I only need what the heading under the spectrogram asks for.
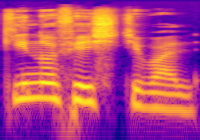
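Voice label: "кинофестиваль", Komi, female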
